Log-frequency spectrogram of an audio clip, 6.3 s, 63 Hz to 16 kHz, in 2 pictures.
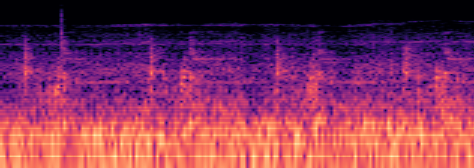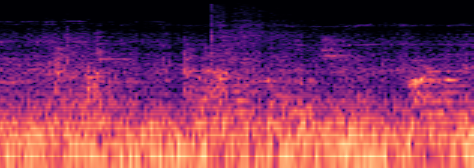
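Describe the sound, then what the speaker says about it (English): An Amtrak train hauled by a P42 locomotive passes, heard from a commuter rail cab car: a steady loud rumble with rhythmic clickety-clack wheel beats, a brief squeal near the end and faint voices underneath. "that's definitely an Amtrak. I can tell that's the headlight formation of a P-42."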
